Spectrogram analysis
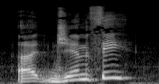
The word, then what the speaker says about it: Jimothy: Jimothy? Say it again? Jimothy? Jimothy? Yeah. Spell it for me. What? Spell it for me. Okay, J-I-M-O-T-H-Y. It's like Timothy, but with the J.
